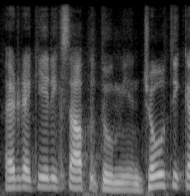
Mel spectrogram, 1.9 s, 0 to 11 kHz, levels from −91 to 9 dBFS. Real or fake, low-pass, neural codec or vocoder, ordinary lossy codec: fake; 9.9 kHz; codec, 16 kHz in and 24 kHz out, 0.9 kbps, LongCat-Audio-Codec, four codebook decoder; none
